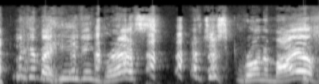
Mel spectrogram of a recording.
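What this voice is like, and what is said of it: Put-on Irish girl accent. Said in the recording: “We finally found an accent you guys can do. ... Irish girl”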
